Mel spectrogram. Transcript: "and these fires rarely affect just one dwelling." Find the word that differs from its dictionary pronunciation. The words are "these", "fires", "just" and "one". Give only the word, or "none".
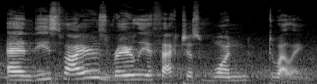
none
